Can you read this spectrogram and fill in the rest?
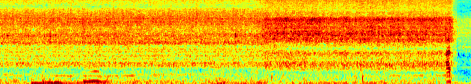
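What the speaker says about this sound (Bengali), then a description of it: "আর এইদিকে আমাদের আলু ভাজা হচ্ছে।" Potatoes fry in a pan at a campsite in heavy rain, giving a steady, close hiss and sizzle that grows a little louder partway through and then drops off abruptly just before the end.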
